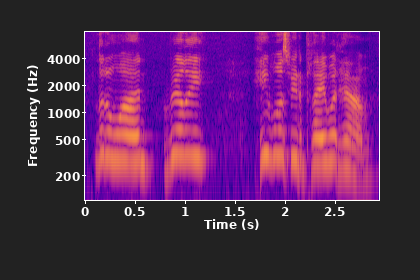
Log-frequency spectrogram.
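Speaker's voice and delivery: high, loud coaxing pet talk; talking to the dog. Real, not acted. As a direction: sweet-talk the puppy. Talks to her dog.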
